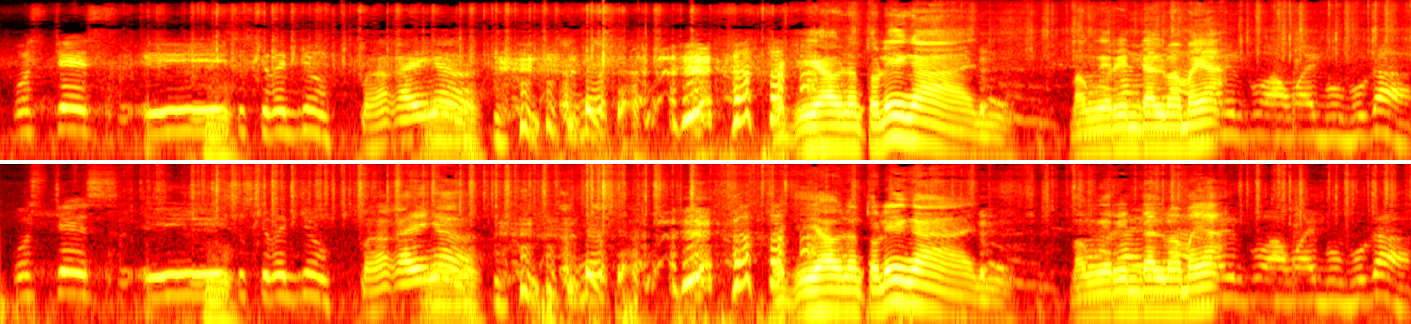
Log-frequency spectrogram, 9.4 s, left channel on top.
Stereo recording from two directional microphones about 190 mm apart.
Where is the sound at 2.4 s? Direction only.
35° right (ahead or behind).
